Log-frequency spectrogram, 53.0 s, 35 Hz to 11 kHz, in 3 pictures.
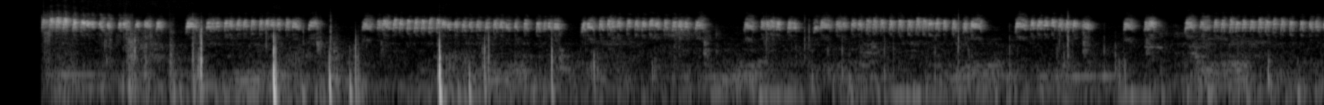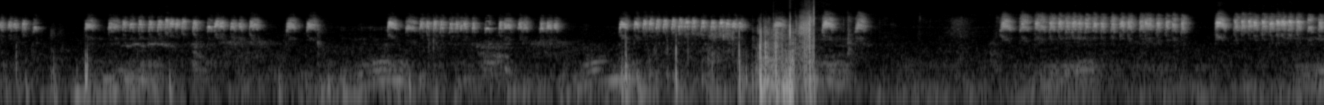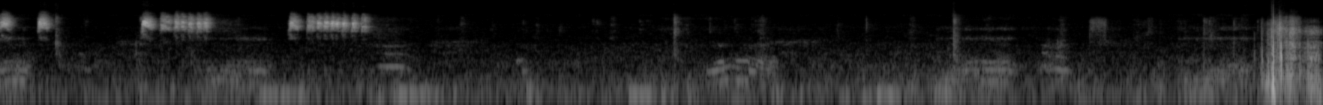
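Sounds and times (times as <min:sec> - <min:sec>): bird singing: 0:00.6 - 0:22.0, 0:22.7 - 0:29.4, 0:30.9 - 0:36.2, 0:37.1 - 0:41.4.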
